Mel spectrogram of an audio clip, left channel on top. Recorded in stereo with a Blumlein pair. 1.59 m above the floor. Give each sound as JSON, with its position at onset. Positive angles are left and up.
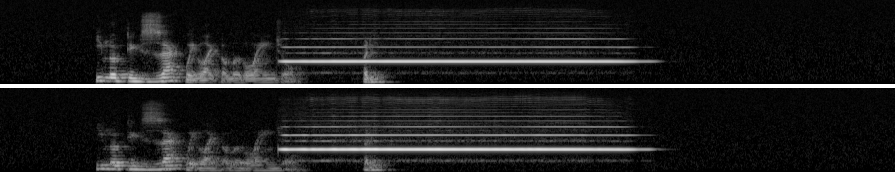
{"t": 1.0, "sound": "a man speaking", "azimuth_deg": 30, "distance_m": 2.0}
{"t": 2.8, "sound": "a flute", "azimuth_deg": -70, "distance_m": 0.7}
